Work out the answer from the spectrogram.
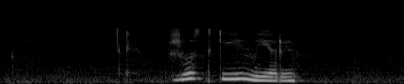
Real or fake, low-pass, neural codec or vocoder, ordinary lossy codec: fake; 5.4 kHz; codec, 44.1 kHz, 2.6 kbps, SNAC; none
